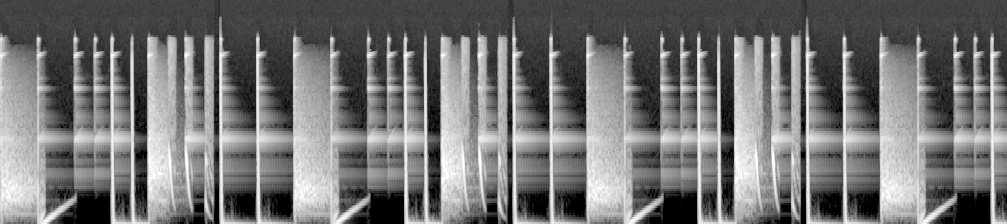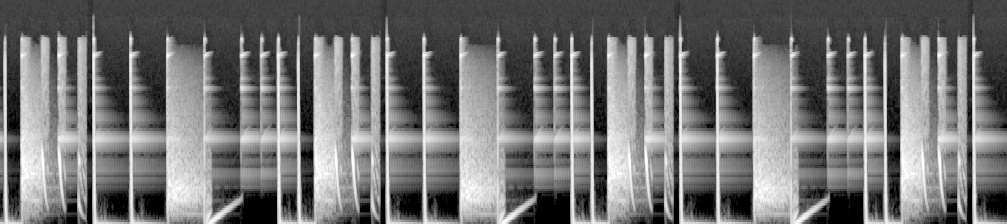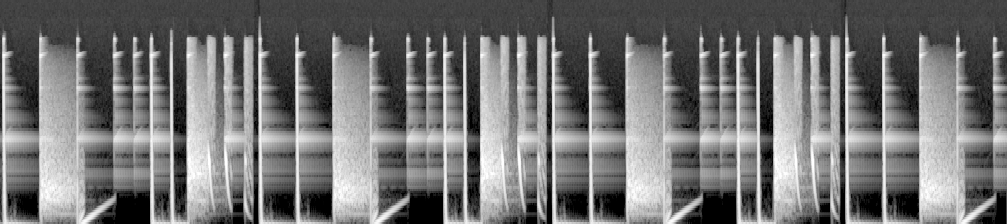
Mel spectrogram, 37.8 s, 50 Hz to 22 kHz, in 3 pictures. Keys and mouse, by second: 1.4 click, 2.5 click, 4.0-5.7 drag, 11.9-14.0 drag, 15.9 click, 32.7 x.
